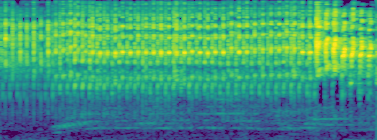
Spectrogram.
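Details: Lovebird giving ngekek chatter, a dense, rapid run of high, scratchy notes that grows louder and sharper near the end, over a faint low background murmur.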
